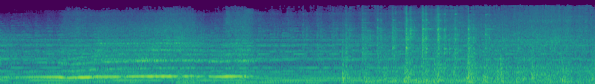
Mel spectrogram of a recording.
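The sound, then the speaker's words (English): A train pulls in at a platform: a sustained, droning tonal whine for a few seconds, then loud rumbling with rhythmic clanks and metallic brake screeches as it slows. No voices. “Come on. Train is here.”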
